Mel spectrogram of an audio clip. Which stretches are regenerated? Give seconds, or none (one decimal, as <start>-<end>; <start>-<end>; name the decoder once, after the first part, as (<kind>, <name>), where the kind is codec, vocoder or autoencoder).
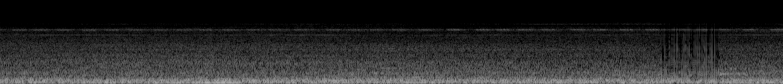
6.6-7.2 (vocoder, BigVGAN v2)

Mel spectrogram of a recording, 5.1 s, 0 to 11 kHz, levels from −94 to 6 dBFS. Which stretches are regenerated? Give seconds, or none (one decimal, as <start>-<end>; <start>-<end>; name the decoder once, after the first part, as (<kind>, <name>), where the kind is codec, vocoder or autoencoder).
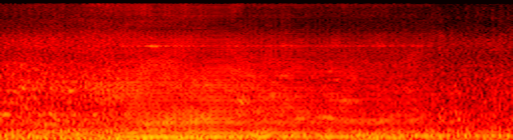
1.2-4.3 (vocoder, WaveNeXt)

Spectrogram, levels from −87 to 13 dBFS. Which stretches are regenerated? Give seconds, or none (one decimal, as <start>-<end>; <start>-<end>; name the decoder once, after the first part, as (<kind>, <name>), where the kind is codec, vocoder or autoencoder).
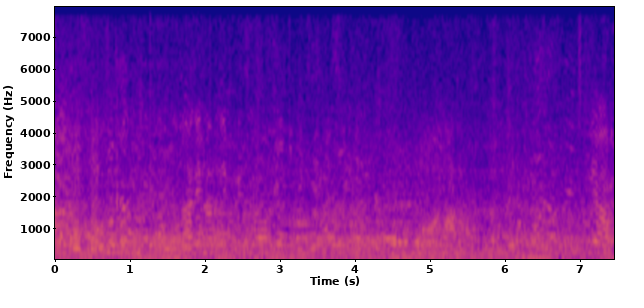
0.0-0.7 (codec, SNAC); 4.4-6.3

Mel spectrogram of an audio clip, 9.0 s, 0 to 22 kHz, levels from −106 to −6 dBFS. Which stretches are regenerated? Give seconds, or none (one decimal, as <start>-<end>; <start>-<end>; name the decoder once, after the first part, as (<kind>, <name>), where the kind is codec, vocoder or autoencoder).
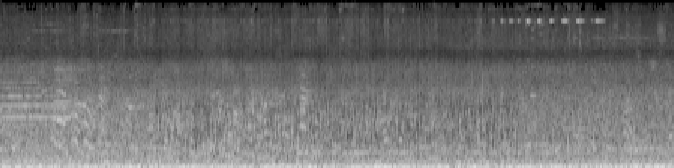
2.0-6.9 (vocoder, BigVGAN v2)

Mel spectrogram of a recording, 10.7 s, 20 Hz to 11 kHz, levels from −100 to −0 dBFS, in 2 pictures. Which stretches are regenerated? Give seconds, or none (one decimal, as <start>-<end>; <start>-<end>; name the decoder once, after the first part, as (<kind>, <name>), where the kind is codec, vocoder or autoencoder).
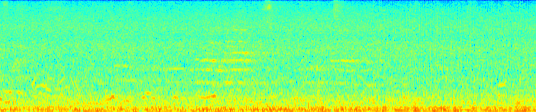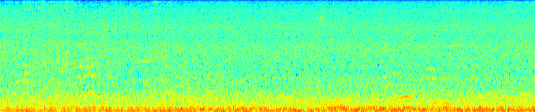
3.7-7.2 (vocoder, Vocos)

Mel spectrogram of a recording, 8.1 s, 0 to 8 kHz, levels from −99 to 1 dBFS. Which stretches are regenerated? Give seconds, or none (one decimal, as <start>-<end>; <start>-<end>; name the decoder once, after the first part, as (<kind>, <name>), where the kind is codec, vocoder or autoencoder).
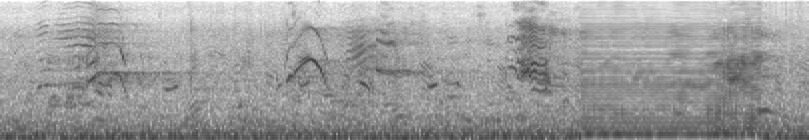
5.8-7.6 (vocoder, HiFi-GAN)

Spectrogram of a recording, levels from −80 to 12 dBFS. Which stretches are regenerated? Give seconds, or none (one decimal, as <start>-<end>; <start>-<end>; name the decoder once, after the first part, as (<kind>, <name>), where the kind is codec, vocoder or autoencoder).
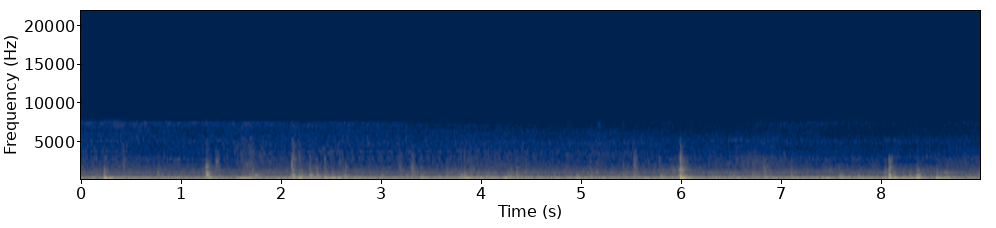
0.5-1.6 (codec, SNAC); 5.8-9.0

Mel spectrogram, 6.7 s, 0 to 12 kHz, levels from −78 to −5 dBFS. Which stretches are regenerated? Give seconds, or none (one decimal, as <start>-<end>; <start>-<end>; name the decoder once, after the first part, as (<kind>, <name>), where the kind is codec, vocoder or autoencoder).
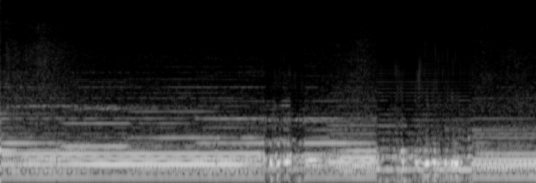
3.3-3.8 (vocoder, BigVGAN v2); 4.7-5.9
